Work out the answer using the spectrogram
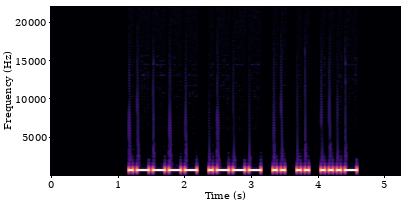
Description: Morse code, heard as a keyed tone, about 20 wpm, 700 Hz. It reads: 1JIIV
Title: Five Challenging Letter-Number Combinations 20wpm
